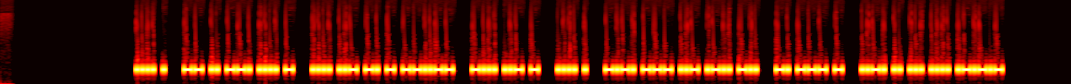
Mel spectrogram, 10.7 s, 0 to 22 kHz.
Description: Morse code, heard as a keyed tone, about 47 wpm, 700 Hz. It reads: HE MIGHT HUNT, BUT HE COULD NOT FISH.
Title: Sentences from Top 1600 Words 45wpm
